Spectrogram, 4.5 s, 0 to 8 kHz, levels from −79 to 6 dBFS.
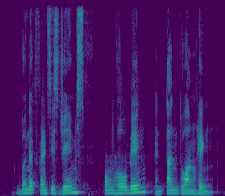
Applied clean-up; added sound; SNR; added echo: neural separator model SepFormer DNS4.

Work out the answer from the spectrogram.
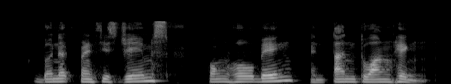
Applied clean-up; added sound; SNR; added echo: neural mask model DeepFilterNet 3.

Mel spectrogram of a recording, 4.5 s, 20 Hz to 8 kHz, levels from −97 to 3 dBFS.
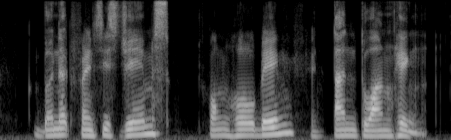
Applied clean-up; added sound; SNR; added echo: neural diffusion model UNIVERSE++.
